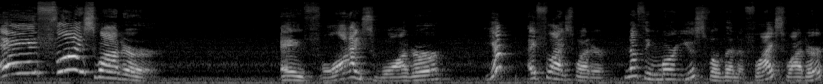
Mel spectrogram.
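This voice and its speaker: Against clear background noise, a woman uses a put-on character voice, high-pitched and fairly slow. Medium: read story.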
